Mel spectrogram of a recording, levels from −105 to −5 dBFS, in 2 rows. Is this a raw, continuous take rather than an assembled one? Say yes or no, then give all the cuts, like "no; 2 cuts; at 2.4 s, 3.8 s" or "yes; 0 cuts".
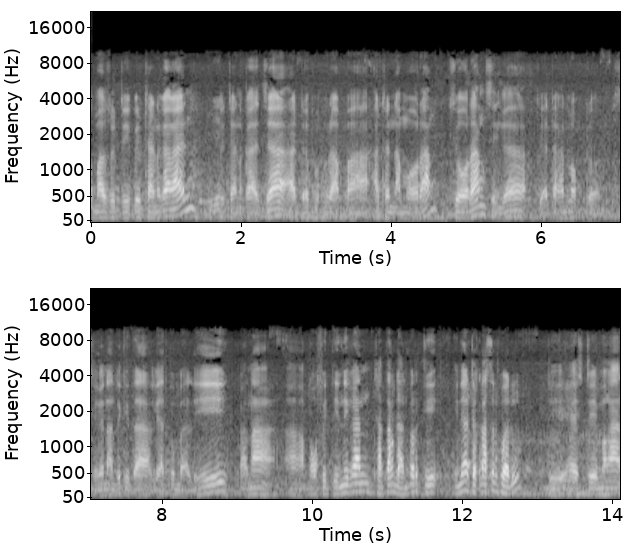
yes; 0 cuts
